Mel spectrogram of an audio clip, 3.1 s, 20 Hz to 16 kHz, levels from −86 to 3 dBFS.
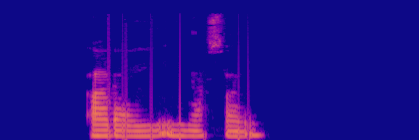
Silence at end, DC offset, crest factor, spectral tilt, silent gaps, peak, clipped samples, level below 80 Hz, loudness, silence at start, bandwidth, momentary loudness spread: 1.15 s; under 0.1%; 24 dB; -7 dB/octave; none; -10 dBFS; under 0.1%; -60 dBFS; -31 LUFS; 0.65 s; 11.5 kHz; 12 LU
